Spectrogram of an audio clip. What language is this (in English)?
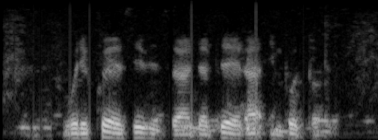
Kinyarwanda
